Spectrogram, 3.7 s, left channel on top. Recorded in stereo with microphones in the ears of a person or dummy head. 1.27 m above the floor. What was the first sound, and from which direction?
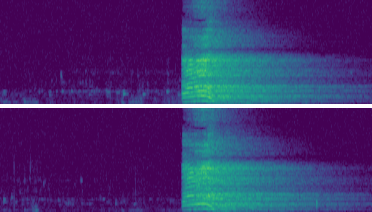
A scream, 50° left (ahead or behind).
